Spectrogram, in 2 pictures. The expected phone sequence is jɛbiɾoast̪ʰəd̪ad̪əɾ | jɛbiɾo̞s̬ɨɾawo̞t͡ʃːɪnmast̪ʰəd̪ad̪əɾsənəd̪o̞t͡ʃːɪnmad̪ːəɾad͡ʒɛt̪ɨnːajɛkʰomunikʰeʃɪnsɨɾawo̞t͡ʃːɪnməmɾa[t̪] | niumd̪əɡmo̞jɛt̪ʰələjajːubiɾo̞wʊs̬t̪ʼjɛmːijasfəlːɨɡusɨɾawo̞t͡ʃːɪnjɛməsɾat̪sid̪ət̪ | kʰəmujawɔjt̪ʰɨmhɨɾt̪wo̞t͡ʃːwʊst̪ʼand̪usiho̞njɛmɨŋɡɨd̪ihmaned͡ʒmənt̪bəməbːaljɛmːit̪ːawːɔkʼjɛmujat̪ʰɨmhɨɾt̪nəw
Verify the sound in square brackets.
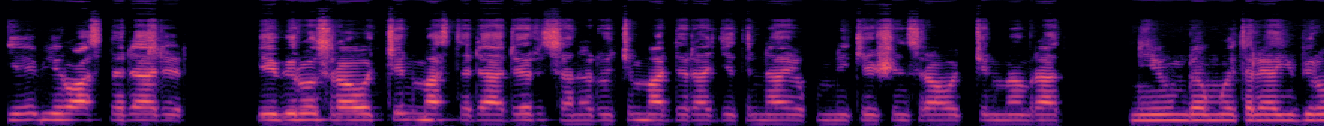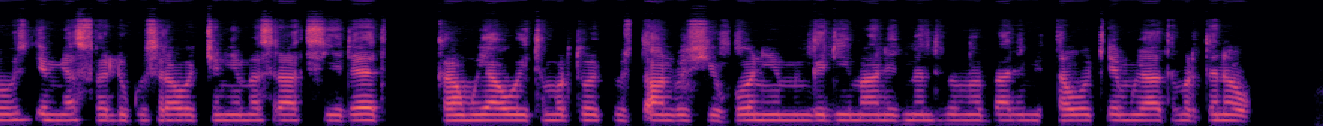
correct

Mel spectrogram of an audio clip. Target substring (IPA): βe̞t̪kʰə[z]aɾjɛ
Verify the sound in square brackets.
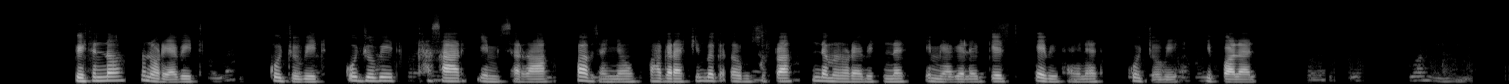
incorrect: s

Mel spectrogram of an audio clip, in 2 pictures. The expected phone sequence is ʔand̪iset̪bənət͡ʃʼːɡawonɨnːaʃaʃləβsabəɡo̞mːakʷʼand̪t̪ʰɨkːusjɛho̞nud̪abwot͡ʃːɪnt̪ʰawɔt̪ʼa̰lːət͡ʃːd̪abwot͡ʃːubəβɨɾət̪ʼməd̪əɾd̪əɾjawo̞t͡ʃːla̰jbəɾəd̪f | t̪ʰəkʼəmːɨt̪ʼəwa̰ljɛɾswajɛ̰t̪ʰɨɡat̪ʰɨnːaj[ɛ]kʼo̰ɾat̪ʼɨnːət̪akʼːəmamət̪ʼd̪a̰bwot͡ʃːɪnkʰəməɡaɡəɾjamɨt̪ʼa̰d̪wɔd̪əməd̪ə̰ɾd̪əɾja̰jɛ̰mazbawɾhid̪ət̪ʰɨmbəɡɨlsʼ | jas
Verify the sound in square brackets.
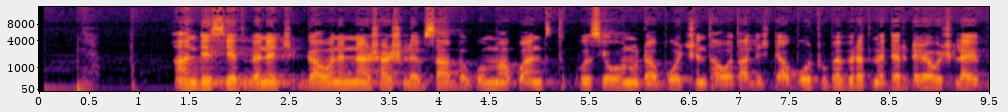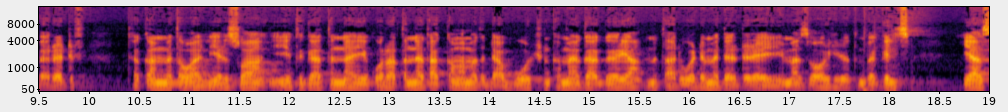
correct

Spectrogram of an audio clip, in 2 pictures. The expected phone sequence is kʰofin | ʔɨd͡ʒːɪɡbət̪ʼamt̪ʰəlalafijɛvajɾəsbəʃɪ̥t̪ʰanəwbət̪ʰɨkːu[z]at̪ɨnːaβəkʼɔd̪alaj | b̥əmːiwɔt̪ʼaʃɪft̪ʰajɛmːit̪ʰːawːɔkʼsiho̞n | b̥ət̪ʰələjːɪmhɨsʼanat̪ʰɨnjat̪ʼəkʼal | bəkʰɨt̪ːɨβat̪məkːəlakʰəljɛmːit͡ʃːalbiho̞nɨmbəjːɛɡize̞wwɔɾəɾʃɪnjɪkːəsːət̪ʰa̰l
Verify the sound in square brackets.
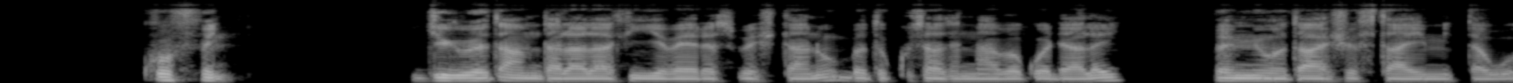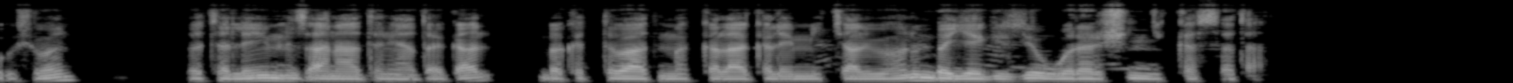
incorrect: s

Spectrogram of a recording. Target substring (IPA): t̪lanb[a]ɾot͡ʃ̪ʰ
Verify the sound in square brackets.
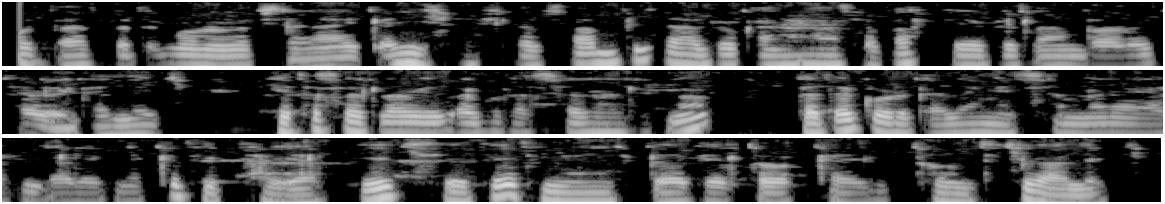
correct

